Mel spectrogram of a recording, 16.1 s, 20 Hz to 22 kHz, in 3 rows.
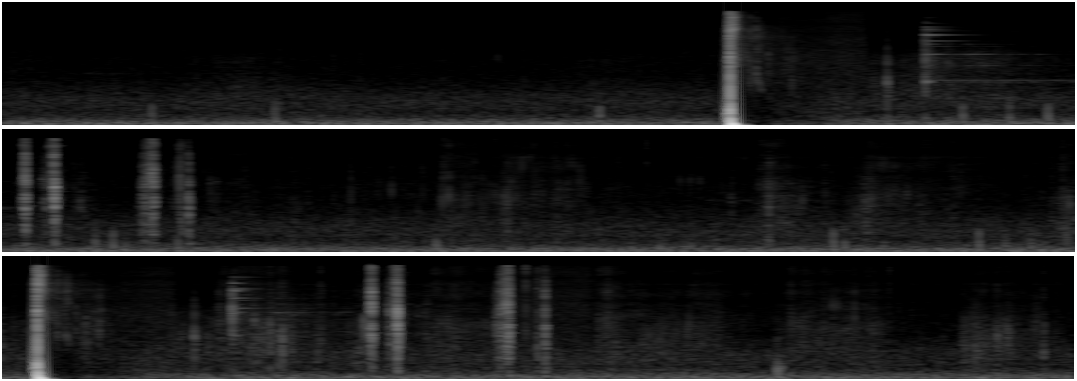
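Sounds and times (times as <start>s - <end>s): suppressed rifle shot crack: 3.6s - 3.8s, 10.9s - 11.2s
steel target ringing: 4.6s - 5.4s
rifle bolt clicks: 5.4s - 6.5s, 11.8s - 13.5s.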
